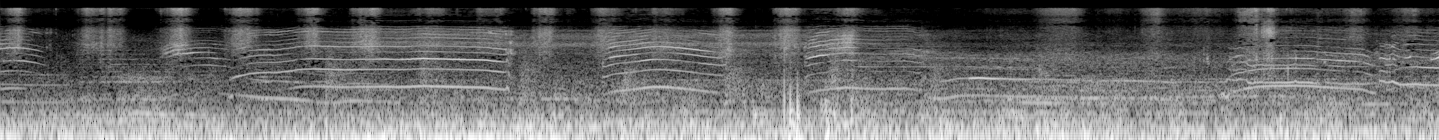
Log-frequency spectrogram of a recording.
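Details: Park street cats being fed call in a string of arched, rising-then-falling meows, several cats overlapping, above a dense low rumble of urban surroundings.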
